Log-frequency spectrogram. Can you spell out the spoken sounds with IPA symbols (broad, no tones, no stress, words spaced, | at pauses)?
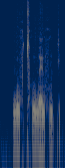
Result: woxʷǀʰu wɛy̯xʷik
